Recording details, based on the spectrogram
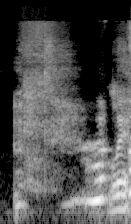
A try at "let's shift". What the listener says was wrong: Not left shit. It's let's shift.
